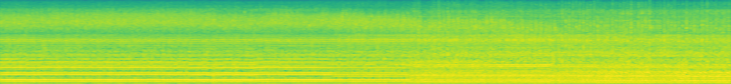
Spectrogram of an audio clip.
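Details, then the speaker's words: Husqvarna two-stroke trimmer: buzzy engine whose pitch wanders and shifts abruptly as the carb screws are turned, never settling clean. Fuel-air mix is off and too much air kills it. Owner suspects worn carburetor diaphragms needing cleaning or replacement. "so the fuel air mix is off which tells me these are going to be off and it could be just the case too that the U diaphragms in this carb need service they need either changed or uh need to be taken out cleaned or something"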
